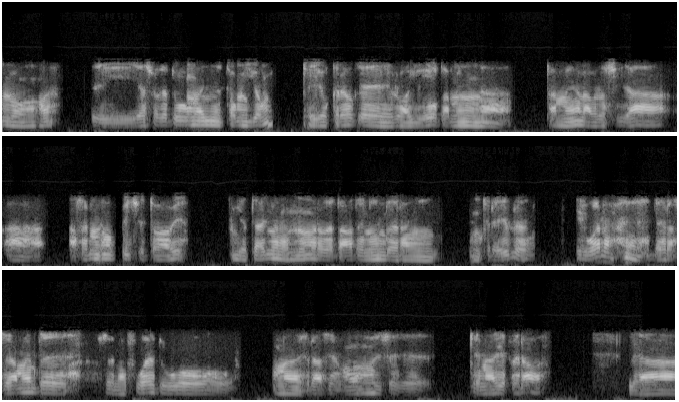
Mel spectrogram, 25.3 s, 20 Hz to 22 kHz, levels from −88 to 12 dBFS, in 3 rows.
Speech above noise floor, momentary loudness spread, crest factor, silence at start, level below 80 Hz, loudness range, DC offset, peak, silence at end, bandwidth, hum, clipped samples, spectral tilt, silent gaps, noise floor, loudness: 36 dB; 11 LU; 18 dB; 0 s; -68 dBFS; 4 LU; under 0.1%; -4 dBFS; 0 s; 6.4 kHz; none; under 0.1%; -5.5 dB/octave; none; -56 dBFS; -20 LUFS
